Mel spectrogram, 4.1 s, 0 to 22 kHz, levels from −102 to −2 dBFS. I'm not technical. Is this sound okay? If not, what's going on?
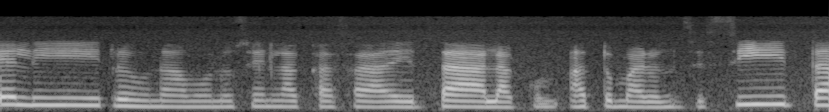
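Yes, no faults turn up anywhere in this speech recording.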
